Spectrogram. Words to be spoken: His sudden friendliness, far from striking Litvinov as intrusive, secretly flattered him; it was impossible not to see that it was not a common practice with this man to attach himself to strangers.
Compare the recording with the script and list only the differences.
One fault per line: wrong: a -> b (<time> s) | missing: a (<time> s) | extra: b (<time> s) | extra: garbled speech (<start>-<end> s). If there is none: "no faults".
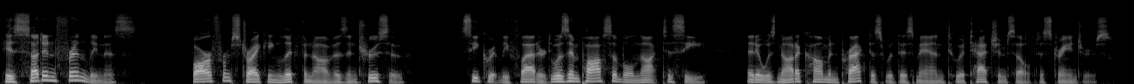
missing: him it (5.5 s)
